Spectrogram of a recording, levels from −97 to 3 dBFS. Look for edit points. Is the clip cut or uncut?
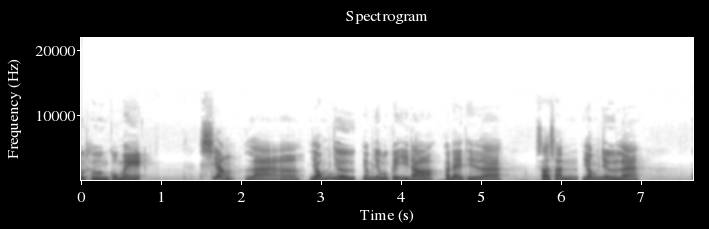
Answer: uncut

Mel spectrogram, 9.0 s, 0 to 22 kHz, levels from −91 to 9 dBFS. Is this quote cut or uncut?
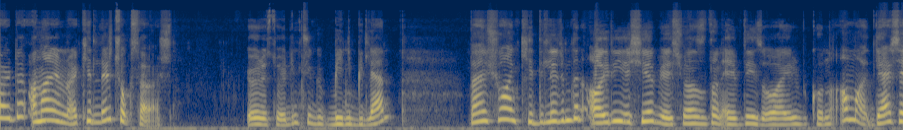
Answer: cut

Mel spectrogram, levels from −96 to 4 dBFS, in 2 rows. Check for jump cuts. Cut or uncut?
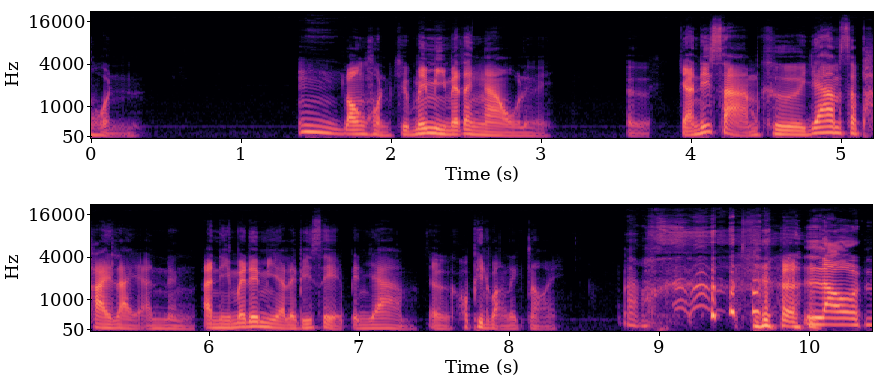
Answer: cut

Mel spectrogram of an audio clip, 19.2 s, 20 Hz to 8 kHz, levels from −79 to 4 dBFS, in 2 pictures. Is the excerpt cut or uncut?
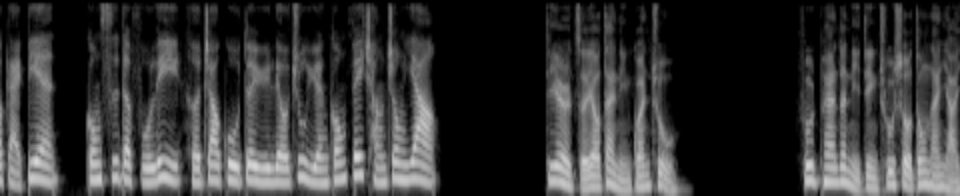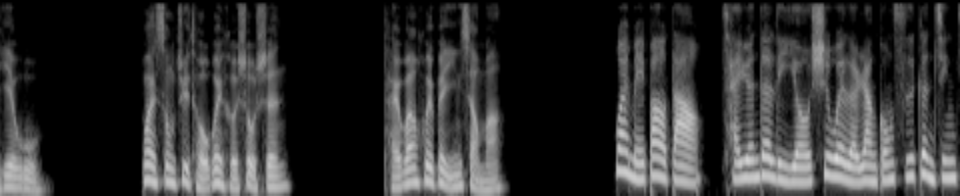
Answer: cut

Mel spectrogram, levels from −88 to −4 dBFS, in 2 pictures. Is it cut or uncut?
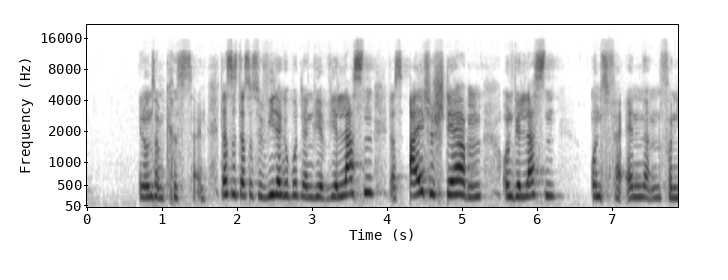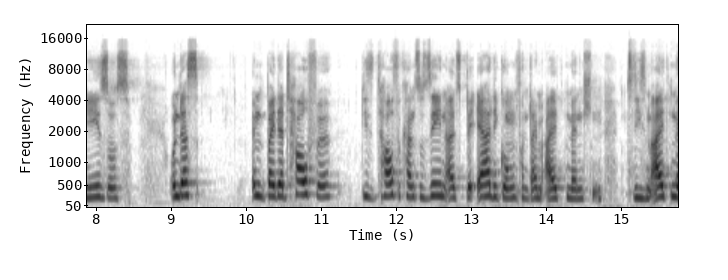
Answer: uncut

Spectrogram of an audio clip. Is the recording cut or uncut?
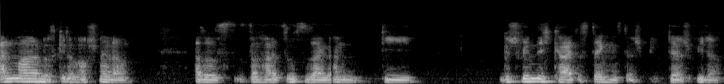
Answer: cut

